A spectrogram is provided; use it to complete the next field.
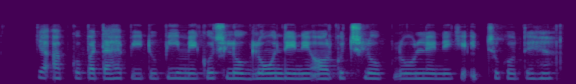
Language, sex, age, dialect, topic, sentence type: Hindi, female, 18-24, Marwari Dhudhari, banking, statement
